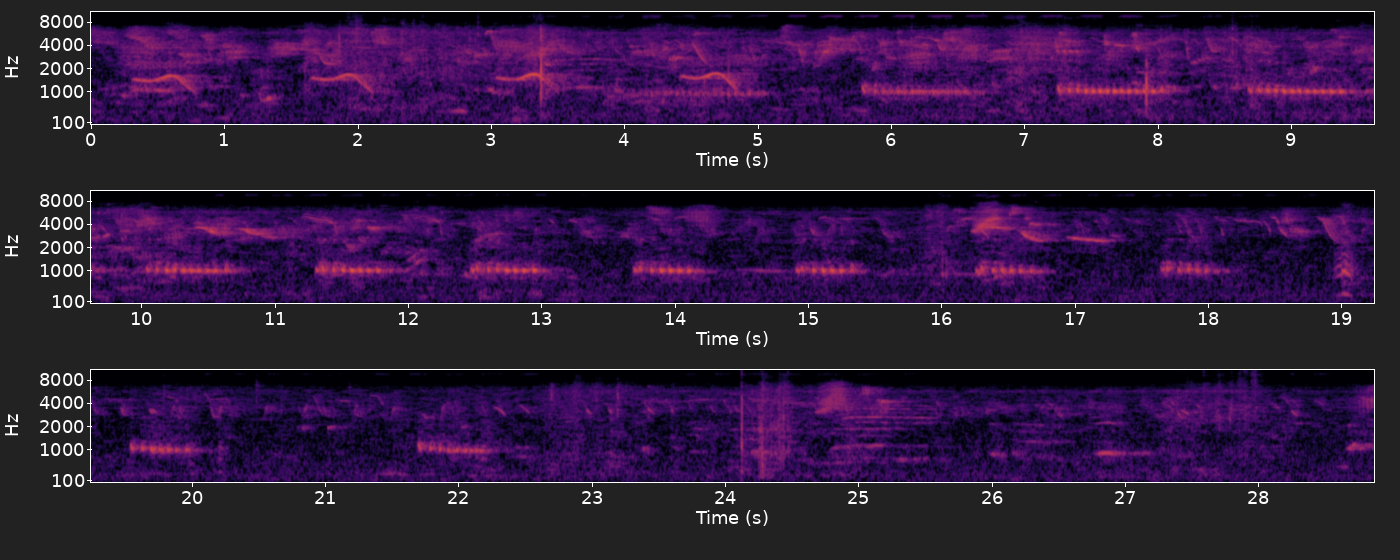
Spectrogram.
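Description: Birds calling among garden shrubs. One bird repeats a short note over and over, about one every second and a half for much of the time, while other birds twitter and chirp higher.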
